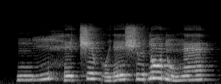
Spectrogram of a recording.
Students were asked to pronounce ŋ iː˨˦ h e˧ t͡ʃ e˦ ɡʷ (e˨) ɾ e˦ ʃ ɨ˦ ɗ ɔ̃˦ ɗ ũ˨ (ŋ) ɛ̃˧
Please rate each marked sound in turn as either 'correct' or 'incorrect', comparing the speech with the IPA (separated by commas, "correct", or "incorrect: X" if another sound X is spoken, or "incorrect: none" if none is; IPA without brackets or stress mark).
incorrect: i˨, correct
